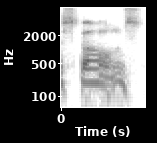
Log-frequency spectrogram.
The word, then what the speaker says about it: scone: Still not at the gel point, and we're still 7 to 10 minutes away of the scones, the blueberry scones.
